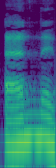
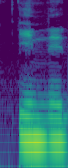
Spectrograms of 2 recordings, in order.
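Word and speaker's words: أنّ: Elif Nun maddesi fethalı, yani enne diye okunur. Yani inne diye okunmaz.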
